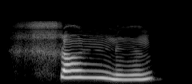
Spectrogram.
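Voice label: "sen lin", Mandarin Chinese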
